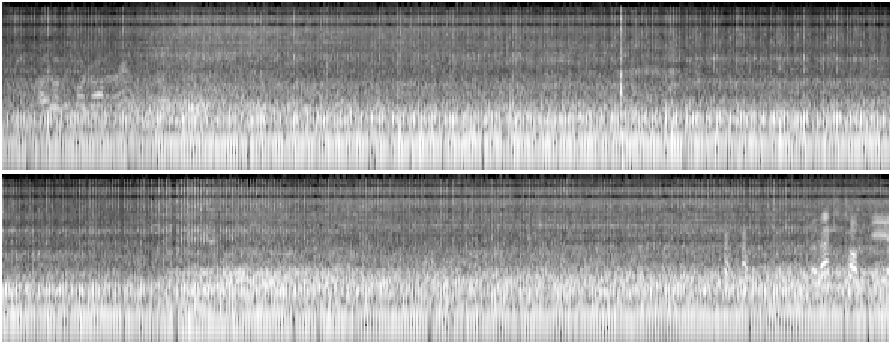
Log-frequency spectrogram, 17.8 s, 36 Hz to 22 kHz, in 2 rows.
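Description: An 87-year-old tractor engine runs steadily while being driven, a loud, low, continuous drone with a slight shift in pitch midway, and a person speaks over it.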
